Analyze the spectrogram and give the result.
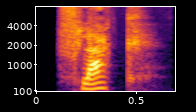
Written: flak

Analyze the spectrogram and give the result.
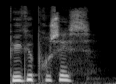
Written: byggeproces

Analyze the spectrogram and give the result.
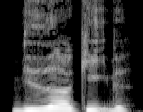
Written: videregive

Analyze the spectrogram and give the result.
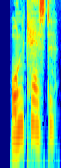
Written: rundkaste

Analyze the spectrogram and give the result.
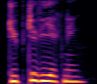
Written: dybdevirkning

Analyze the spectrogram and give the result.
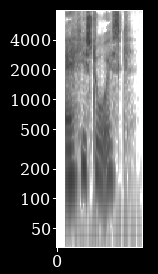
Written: ahistorisk

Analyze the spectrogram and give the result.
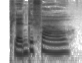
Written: plantefarve

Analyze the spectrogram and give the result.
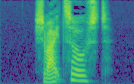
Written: schweizerost

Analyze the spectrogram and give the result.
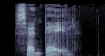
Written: SANDALENS

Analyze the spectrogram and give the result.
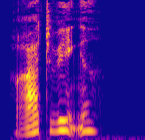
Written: retvinget

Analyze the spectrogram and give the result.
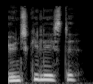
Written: ønskeliste

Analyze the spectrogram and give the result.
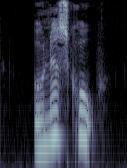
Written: underskru

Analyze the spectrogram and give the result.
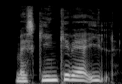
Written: maskingeværild

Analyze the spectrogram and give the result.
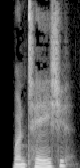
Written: MONTAGER

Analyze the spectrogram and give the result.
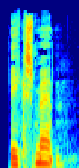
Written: EKSMANDEN

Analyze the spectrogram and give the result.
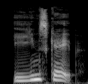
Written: egenskab

